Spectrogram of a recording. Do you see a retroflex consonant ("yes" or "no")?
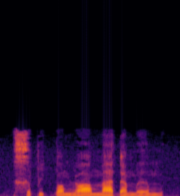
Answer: yes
